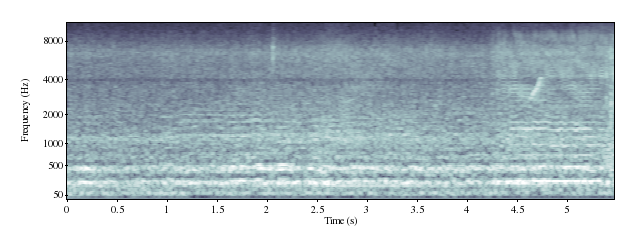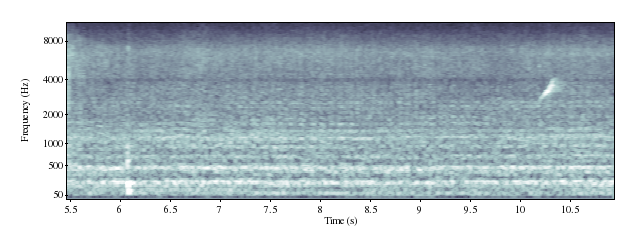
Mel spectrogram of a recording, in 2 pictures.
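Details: Bees gathered at a watering place, filmed in 2019; a dense, steady, low droning hum of many wings continues throughout, with a couple of faint high chirps in the background.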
